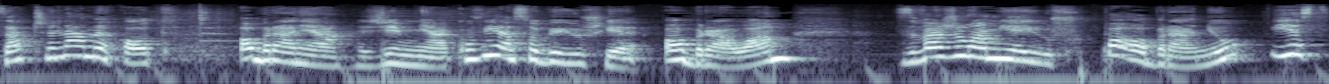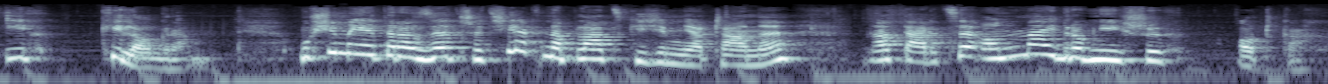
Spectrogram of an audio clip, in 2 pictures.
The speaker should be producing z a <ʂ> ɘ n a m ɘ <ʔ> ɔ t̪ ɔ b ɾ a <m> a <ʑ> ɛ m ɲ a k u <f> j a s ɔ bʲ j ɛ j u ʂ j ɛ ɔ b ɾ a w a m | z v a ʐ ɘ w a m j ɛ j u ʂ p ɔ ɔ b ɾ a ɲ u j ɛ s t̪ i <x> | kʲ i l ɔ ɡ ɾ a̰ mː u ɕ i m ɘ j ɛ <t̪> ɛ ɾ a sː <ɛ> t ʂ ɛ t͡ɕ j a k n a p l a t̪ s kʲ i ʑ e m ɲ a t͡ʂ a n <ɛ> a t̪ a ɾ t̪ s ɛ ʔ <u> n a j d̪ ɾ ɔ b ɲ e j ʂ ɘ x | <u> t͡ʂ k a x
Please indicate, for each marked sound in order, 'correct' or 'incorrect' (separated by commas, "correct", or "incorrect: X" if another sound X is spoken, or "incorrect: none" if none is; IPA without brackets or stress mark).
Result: incorrect: t͡ʂ, correct, incorrect: ɲ, correct, correct, correct, correct, correct, correct, incorrect: ɔ, incorrect: ɔ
